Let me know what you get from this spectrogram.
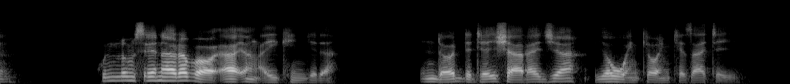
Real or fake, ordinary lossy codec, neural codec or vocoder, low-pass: fake; none; codec, 16 kHz, about 1 kbps, DyCAST, with the encoder's durations; 7.2 kHz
